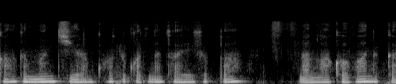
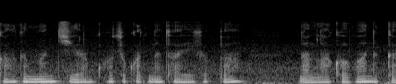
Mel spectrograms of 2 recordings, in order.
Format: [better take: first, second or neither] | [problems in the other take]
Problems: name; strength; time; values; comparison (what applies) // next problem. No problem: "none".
second | noise reduction (neural separator model SepFormer DNS4)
